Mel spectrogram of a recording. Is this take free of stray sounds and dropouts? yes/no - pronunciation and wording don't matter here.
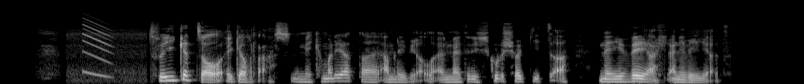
no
